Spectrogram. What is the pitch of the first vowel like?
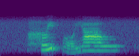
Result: rising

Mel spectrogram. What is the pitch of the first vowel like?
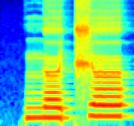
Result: low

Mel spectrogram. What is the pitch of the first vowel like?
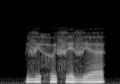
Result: rising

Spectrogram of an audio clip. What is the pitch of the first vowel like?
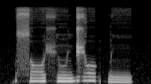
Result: low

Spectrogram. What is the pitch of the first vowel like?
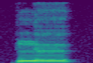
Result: high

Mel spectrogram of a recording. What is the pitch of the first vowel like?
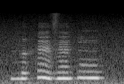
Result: low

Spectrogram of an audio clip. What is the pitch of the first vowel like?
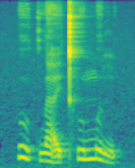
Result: falling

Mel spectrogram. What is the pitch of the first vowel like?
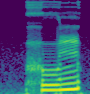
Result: rising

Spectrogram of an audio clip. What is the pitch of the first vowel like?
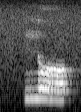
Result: low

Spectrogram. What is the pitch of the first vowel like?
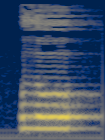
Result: high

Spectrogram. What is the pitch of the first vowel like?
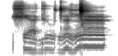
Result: low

